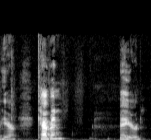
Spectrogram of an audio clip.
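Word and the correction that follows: Byard: Bard. – How many times am I going to get his name wrong? – I don't know. – Kevin Bard.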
